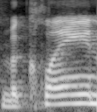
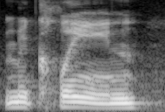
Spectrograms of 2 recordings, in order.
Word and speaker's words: McLean: have a mlan address and FYI it is pronounced mlan like John mlan on the Die Hard movies is not mlan like it is spelled I guess I don't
